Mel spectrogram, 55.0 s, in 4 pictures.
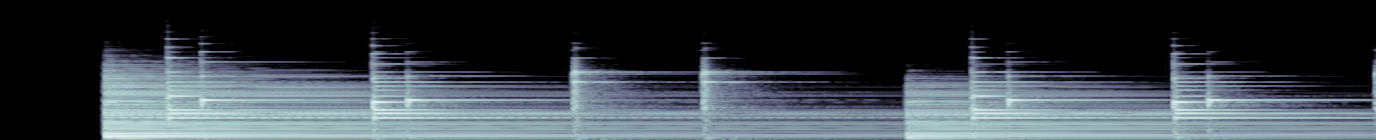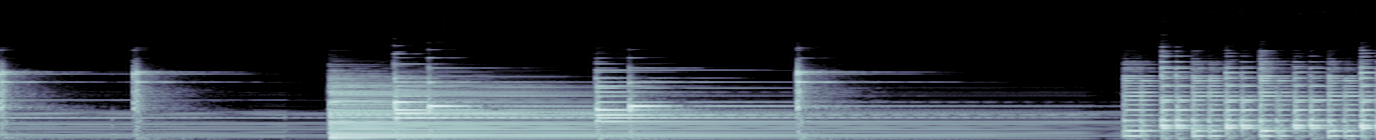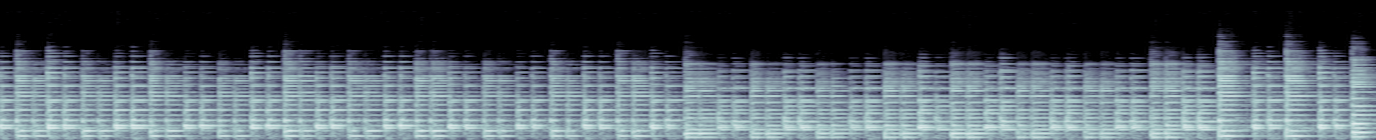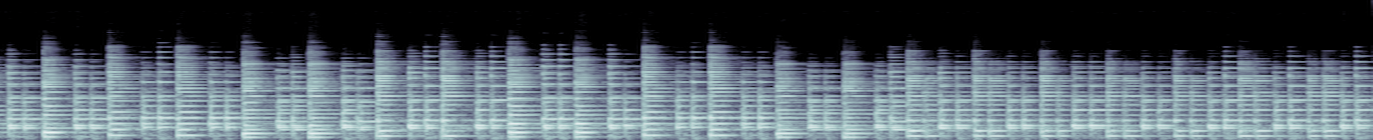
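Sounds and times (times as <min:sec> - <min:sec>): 
piano: 0:01.0 - 0:55.0.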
